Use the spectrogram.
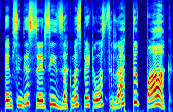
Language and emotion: Kashmiri, disgusted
